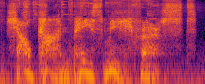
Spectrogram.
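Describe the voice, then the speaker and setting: Greedy demonic video game villain, gravel-throated and slow, sneering formal menace. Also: male voice, a little high, big pitch swings, bright, forceful tone, faint music behind, heavily acted. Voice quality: gravelly, rasping. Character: greedy, menacing male demonic tax collector serving an emperor.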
